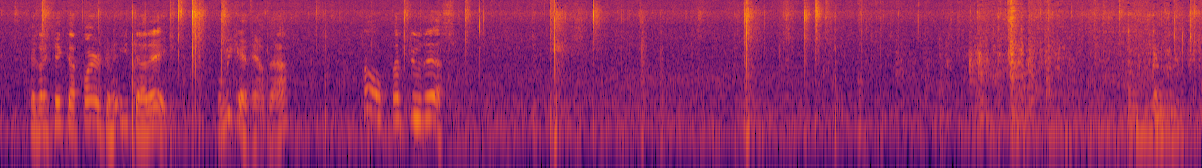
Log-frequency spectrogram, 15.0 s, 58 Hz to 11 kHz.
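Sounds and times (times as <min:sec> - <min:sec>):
campfire crackling and popping: 0:00.0 - 0:15.0
scraping rustling noise: 0:11.1 - 0:15.0.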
